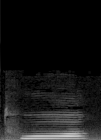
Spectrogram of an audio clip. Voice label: "tuo1", pinyin; 挣脱; zhèng tuō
